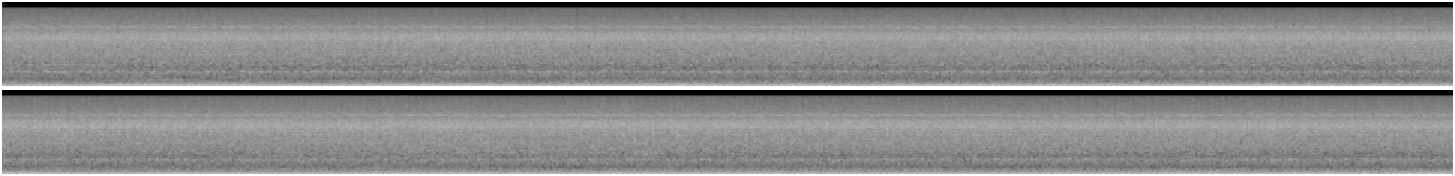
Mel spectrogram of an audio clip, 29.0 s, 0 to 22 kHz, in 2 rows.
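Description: A 2012 Cadillac SRX's 3.6-litre V6 idling steadily through its stock exhaust. The engine itself is heard more than the exhaust note.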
